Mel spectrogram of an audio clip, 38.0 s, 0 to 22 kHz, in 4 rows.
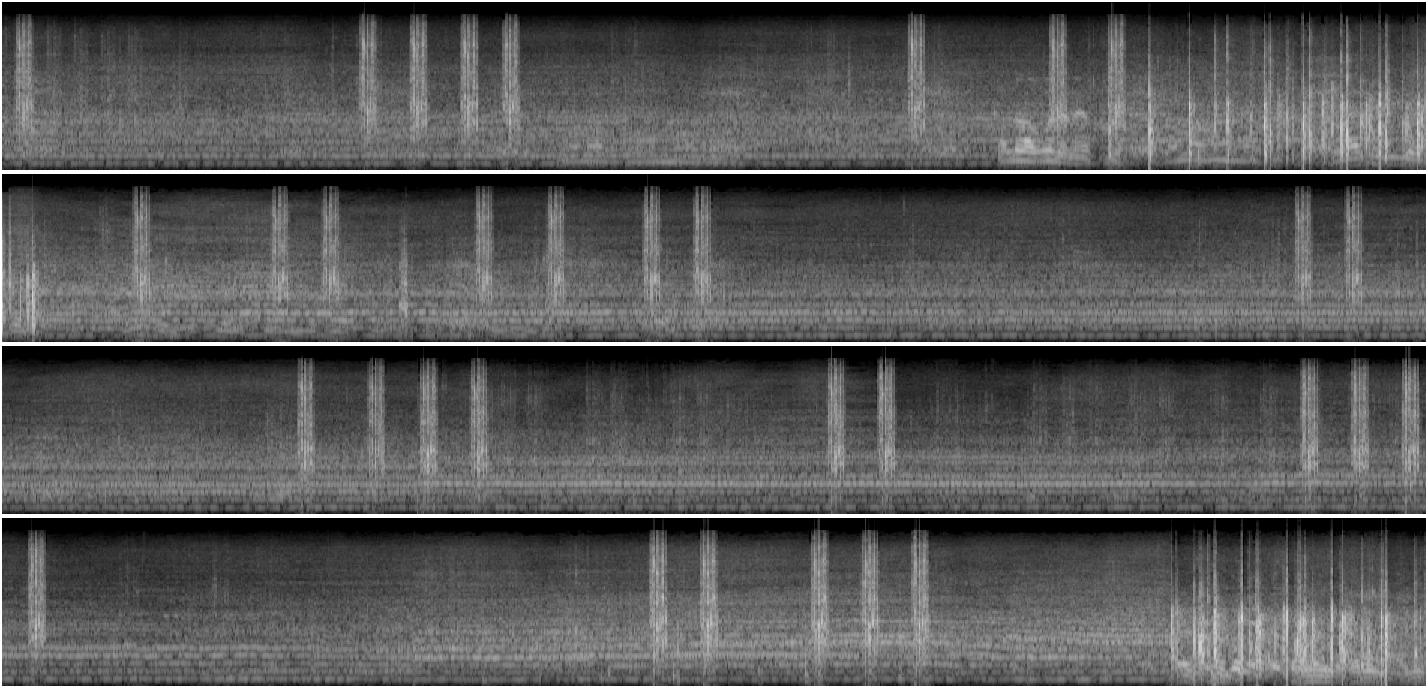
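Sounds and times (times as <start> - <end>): camera shutters clicking: 0.0 - 0.9, 2.3 - 3.5, 6.0 - 6.3, 7.0 - 7.7, 9.5 - 10.6, 11.3 - 14.3, 18.0 - 18.7, 20.9 - 23.7, 24.4 - 25.3, 27.5 - 28.8, 32.8 - 34.7.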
